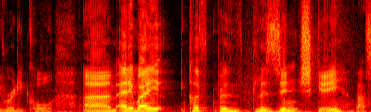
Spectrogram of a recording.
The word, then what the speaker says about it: Bleszinski: but that'd be really cool um anyway Cliff blazinski that's how you say it actually admitted he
